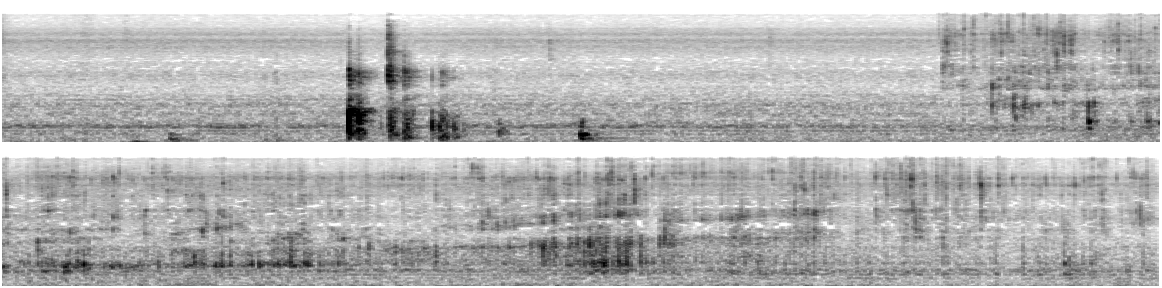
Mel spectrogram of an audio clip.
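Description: Boiling salt-and-sugar brine poured through a plastic funnel into a glass jar of cucumbers, a steady splashing pour from about six seconds in until near the end. Before it, a few sharp knocks about two seconds in.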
